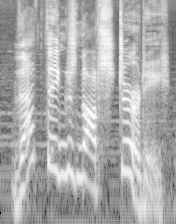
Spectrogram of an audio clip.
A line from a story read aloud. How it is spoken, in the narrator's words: His mother shouted behind him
